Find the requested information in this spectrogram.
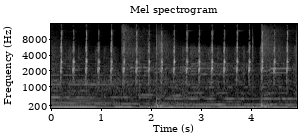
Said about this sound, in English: Just saying, clock's ticking.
